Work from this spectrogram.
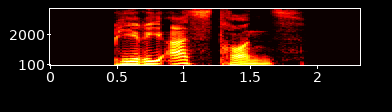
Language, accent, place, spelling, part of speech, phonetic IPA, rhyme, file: German, Germany, Berlin, Periastrons, noun, [peʁiˈʔastʁɔns], -astʁɔns, De-Periastrons.ogg
- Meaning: genitive singular of Periastron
